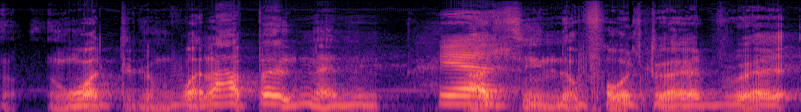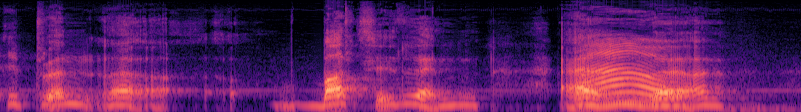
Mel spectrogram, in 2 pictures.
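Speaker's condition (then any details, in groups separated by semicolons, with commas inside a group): Paraplegia with essential tremor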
